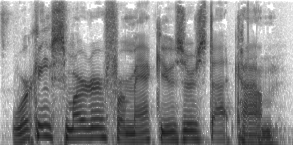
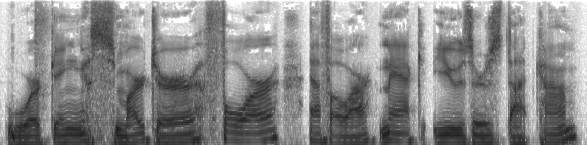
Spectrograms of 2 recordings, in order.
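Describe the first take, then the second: First: It is said at normal speed. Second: It is said slowly.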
